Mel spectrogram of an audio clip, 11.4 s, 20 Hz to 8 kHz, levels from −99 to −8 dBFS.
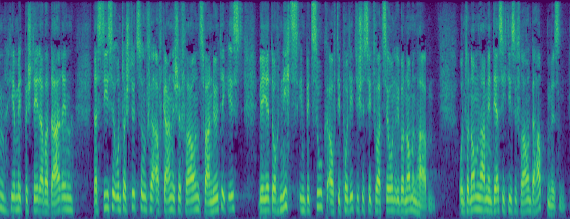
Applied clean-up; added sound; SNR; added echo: none; none; none; none.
